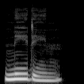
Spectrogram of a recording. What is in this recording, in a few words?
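"needing", American English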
